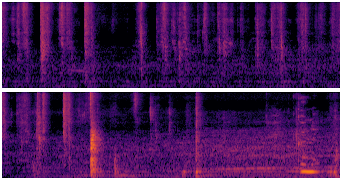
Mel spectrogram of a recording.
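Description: Oracle cards for a mirror-oracle daily reading being shuffled by hand, a soft papery riffling with scattered light taps and brushes, quiet and close, growing a little busier toward the end.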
